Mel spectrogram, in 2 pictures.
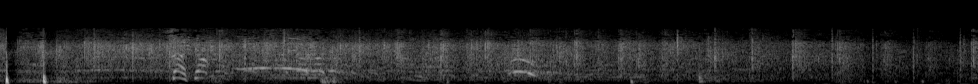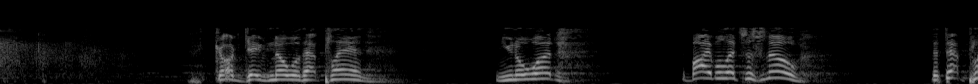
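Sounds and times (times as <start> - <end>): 
crowd clapping hands: 0.0 - 11.1
speech: 1.7 - 2.6, 12.0 - 13.6, 14.8 - 15.6, 16.7 - 17.9, 19.1 - 19.5.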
